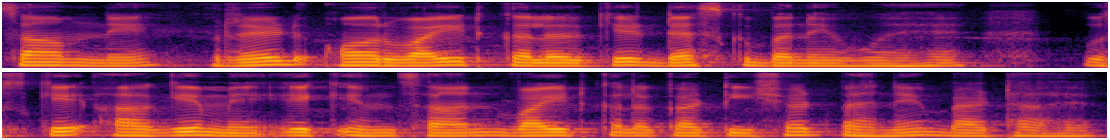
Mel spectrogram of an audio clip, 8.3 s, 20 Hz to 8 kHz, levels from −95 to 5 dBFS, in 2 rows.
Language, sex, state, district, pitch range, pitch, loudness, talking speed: Hindi, male, Bihar, Katihar, 130-150 Hz, 135 Hz, -17 LUFS, 160 wpm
